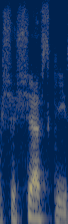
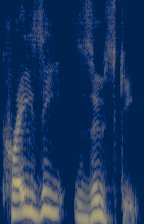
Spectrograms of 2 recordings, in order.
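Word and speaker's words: Krzyzewski: i i'm currently writing a story on mike shishevsky so i think that's the anti-kentucky story uh i did learn how to spell it to do that because uh the trick is crazy zeuski k-r-z-y z-e-w-s-k-i and uh i have bad news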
